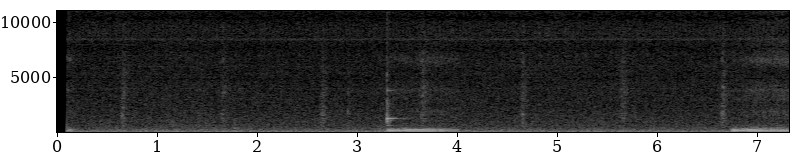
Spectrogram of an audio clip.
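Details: Pet dog snoring while asleep, recorded December 2016: two low rumbling snores a few seconds apart over quiet room noise.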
